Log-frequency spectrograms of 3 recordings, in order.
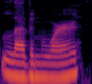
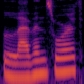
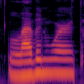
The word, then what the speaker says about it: Leavenworth: I learned how to pronounce it. I kept saying it Levvensworth because my my boyfriend again was saying it in the British accent and I just got it stuck in my head, but it's Levvenworth, Washington.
